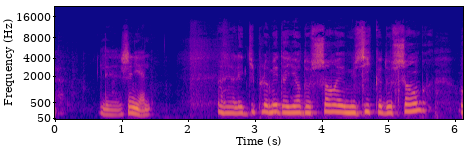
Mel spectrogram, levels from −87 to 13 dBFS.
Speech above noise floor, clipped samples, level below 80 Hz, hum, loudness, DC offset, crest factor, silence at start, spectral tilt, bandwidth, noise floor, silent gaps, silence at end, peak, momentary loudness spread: 38 dB; under 0.1%; -72 dBFS; none; -27 LUFS; under 0.1%; 14 dB; 0.7 s; -6 dB/octave; 14 kHz; -64 dBFS; none; 0 s; -14 dBFS; 14 LU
